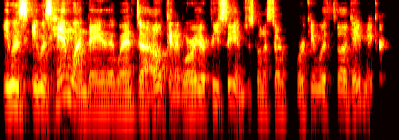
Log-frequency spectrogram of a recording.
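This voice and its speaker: A man's voice: mid-range voice, fast talker, fairly bright tone. A man from Bolivia, a game developer guest, telling stories in a rambling casual way with many restarts. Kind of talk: casual interview chat.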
